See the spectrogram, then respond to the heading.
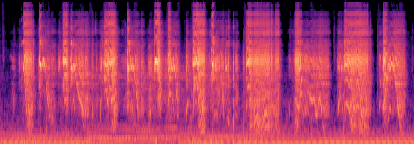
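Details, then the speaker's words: Caliper II longboard trucks whose bushings lost their white lithium grease after heat, water and cold damp exposure: sharp high squeaks with each lean of the board, dry bushings rubbing; squeaky truck bushings. "the white lithium grease that was on the bushing to lubricate it when I bought it has now evaporated and as a result the bushings are now very squeaky"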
